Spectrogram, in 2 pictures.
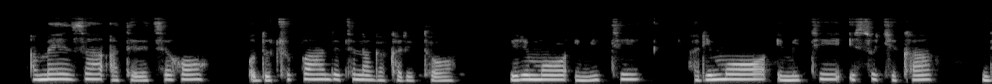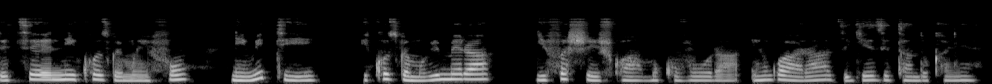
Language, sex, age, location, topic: Kinyarwanda, female, 36-49, Kigali, health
